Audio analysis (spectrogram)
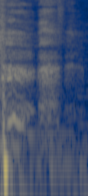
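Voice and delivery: imitated shocked gasp; big acted gasp of someone freaking out; sharp gasp. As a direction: suck in a mock-startled breath. Imitates friend gasping at sight of star.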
